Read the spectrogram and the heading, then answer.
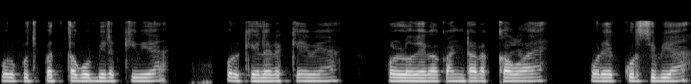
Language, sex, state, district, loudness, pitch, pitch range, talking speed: Hindi, male, Uttar Pradesh, Saharanpur, -15 LUFS, 155 Hz, 155-160 Hz, 200 wpm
